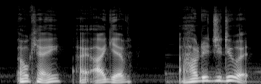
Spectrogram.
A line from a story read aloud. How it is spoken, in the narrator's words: asked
